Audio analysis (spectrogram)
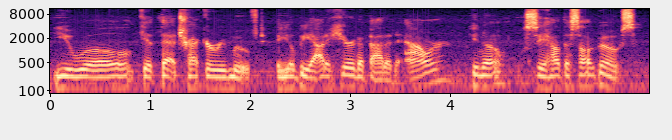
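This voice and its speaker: A man's voice: fairly low pitch, steady tone, moderate pace, vocal fry. Man acting a businesslike female agent, noisy recording. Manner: businesslike, bargaining. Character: dealmaking female government agent, coolly in control.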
